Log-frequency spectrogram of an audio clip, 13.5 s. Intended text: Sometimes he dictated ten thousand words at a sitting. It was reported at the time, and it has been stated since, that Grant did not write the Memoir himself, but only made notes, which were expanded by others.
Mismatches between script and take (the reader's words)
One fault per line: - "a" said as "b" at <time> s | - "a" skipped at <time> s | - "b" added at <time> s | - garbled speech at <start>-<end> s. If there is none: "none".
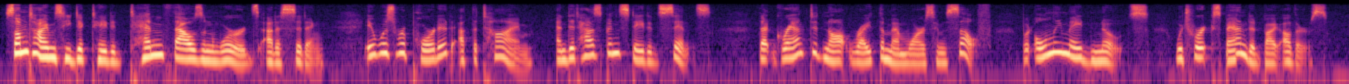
- "Memoir" said as "Memoirs" at 8.8 s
